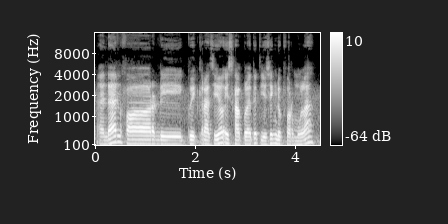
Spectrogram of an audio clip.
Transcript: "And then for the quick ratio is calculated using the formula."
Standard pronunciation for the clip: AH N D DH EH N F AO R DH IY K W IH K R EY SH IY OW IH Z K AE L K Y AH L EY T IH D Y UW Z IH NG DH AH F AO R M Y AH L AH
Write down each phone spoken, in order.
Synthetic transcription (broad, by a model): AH N D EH N F AO R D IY K W IH K R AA S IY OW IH S K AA L K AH L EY T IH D Y UW S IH NG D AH F AO R M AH L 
